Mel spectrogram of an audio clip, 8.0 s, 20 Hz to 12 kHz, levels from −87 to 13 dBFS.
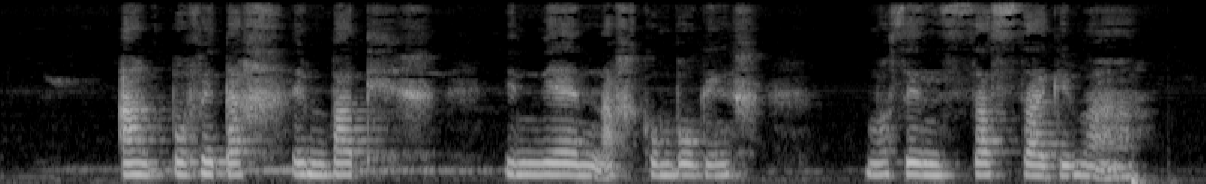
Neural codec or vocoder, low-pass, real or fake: none; 10.8 kHz; real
